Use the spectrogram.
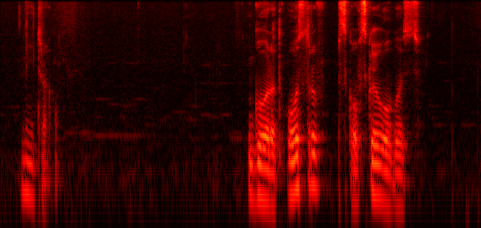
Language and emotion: Russian, neutral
